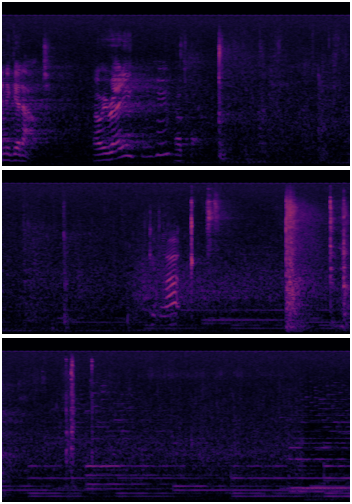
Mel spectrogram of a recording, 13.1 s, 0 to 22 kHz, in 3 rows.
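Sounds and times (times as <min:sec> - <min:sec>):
background music: 0:04.2 - 0:13.0
steel safe door slamming: 0:06.0 - 0:09.9.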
